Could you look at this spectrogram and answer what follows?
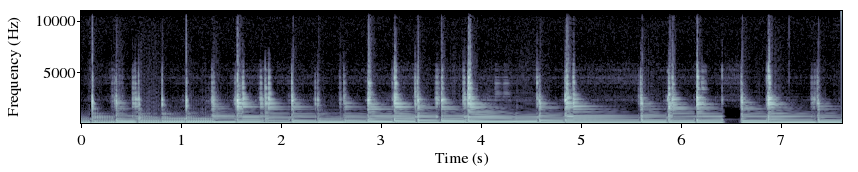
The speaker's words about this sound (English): Okay, let's go and take a look at the bass. The bass is an electric bass recorded from Line. Let's listen first to the dry signal.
